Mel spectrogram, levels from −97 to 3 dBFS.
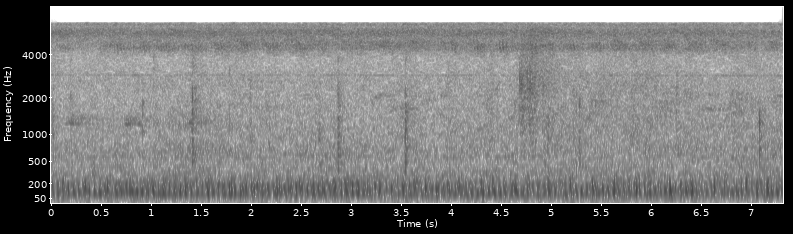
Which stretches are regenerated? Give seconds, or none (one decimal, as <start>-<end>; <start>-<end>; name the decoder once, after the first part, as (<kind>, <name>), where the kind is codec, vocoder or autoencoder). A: none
